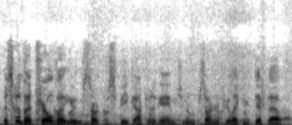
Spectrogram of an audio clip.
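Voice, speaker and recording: A man casting a live esports match, animated and chatty with lots of filler words. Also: medium pitch, brisk, faint music behind, poor audio. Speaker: esports caster. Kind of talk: live game commentary. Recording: background noise.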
